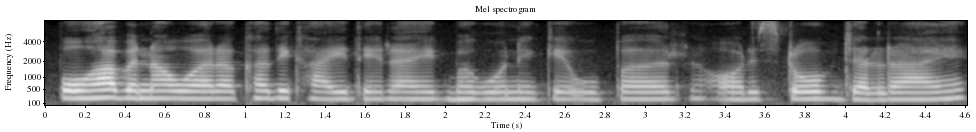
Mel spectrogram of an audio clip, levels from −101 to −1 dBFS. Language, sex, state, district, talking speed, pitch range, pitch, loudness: Hindi, female, Madhya Pradesh, Bhopal, 220 wpm, 200-215 Hz, 205 Hz, -21 LUFS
